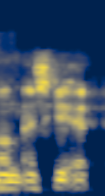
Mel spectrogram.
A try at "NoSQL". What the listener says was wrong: No SQL bukannya non SQL, yang nggak pakai SQL. SQL, not only SQL nyebutnya sih bukan bukan walaupun benar juga sih nggak pakai SQL. No SQL, not only SQL.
